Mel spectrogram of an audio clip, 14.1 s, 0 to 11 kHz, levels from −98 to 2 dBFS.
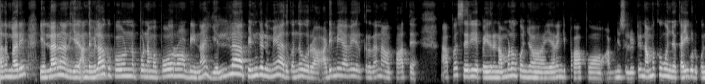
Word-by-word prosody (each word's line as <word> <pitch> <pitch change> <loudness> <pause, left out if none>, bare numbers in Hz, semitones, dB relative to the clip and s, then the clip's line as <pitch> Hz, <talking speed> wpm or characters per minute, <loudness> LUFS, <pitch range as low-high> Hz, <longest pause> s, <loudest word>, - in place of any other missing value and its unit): அது 210 +2 +1
மாரி 215 +4 +5 0.4
எல்லாரும் 230 +7 +5
அது 210 -4 -1
ய - - +2
அந்த 190 +1 +2
விழாவுக்குப் 255 +2 +3
போணு 230 +1 +2
இப்ப 215 0 -4
நம்ம 200 -1 -1
போறோம் 230 +1 +2
அப்பிடின்னா, 190 -1 -1 0.3
எல்லா 250 - +2 0.2
பெண்களுமே 235 0 +1
அதுக்கு 195 -3 -3
வந்து 210 +4 -2
ஒரு 185 -2 -1 0.2
அடிமையாவே 230 +3 -3
இருக்கறத 195 -2 -7
நான் 185 -4 -5
பார்த்தேன். 180 -2 -6 0.6
அப்பச் 245 +5 -7
சரி. 215 0 +2
இப்ப 205 -3 -4
இது 190 0 +2
நம்மளும் 225 +5 0
கொஞ்சம் 190 -2 +1 0.3
இறங்கி 200 +2 -3
பாப்போம். 175 -1 -3 0.2
அப்பிடின்னு 185 +2 -6
சொல்லிட்டு. 170 +5 -4
நமக்கும் 240 +3 0
கொஞ்சம் 200 -4 +1
கைக்கு 205 +3 +3
கொடுக்கும். 185 -2 -2
205 Hz, 150 wpm, -24 LUFS, 190-230 Hz, 0.6 s, மாரி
